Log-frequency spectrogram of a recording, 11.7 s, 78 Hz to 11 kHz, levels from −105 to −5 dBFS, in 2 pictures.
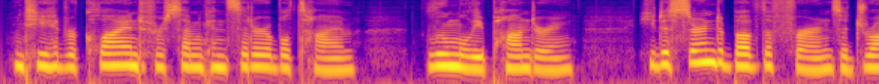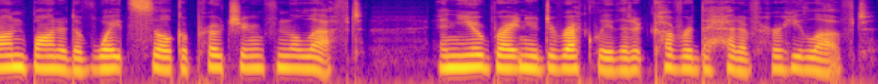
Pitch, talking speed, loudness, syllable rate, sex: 205 Hz, 195 wpm, -18 LUFS, 6.0 syllables/s, female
